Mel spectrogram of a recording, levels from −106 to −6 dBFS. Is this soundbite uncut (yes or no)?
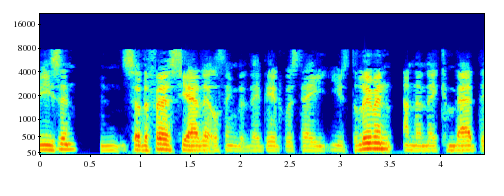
yes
